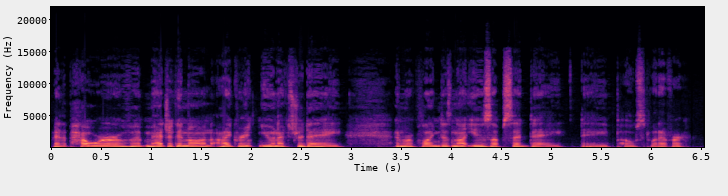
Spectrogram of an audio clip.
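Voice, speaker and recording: A man with a husky voice casually reading audience questions aloud for a comic dub. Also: medium pitch, steady tone, a little fast, no echo.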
